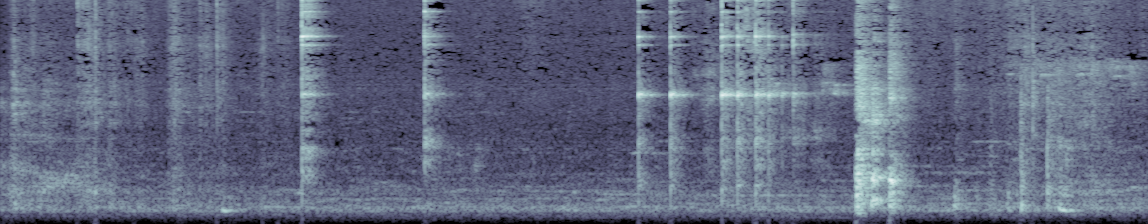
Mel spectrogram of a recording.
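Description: Metal spoon clinking and scraping against a plastic mixing bowl and a drinking glass while stirring: a few single clinks, then a quick run of ringing clinks about eight to ten seconds in, and a louder clatter about eleven seconds in.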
